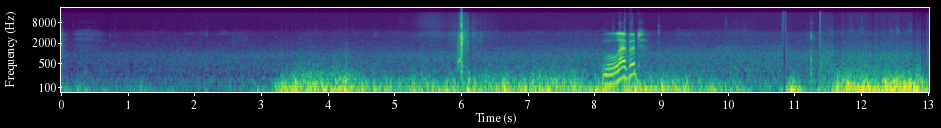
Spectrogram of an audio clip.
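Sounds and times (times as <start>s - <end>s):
wind rumble on microphone: 0.0s - 13.0s
golf club striking ball: 5.9s - 6.5s.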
